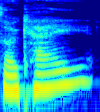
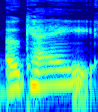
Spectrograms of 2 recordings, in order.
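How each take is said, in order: First: "Okay?" asked with a rising question tune; "Okay?" lifted at the end as a check-in. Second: "Okay." said higher as a settled answer; "Okay." spoken as a firm reply, no question lift; answering tune. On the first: He checks on her. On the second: She answers him. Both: A narrator's reading.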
